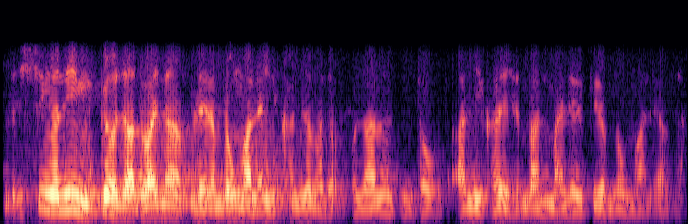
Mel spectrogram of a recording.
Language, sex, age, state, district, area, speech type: Manipuri, male, 60+, Manipur, Thoubal, rural, conversation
